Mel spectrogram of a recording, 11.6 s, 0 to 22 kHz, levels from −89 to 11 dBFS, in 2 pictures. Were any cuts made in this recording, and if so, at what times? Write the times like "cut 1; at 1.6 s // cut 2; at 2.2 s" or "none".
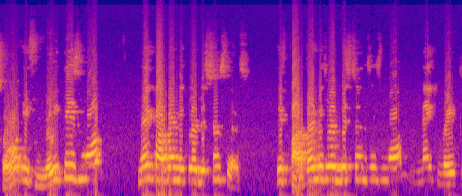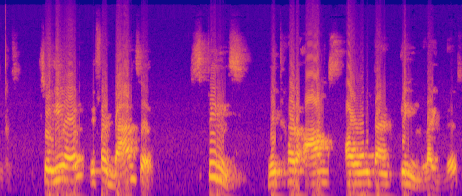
cut 1; at 6.1 s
